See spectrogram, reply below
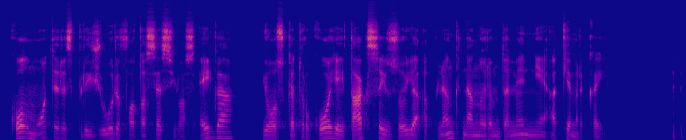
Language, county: Lithuanian, Alytus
